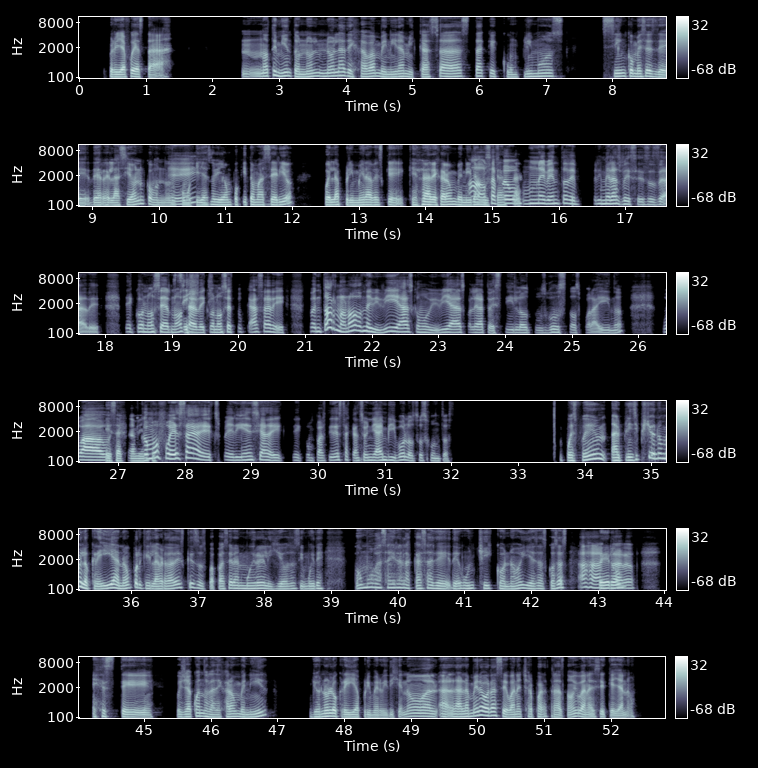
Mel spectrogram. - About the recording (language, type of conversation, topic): Spanish, podcast, ¿Qué canción asocias con tu primer amor?
- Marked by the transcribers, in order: laughing while speaking: "la dejaron"; other background noise; laughing while speaking: "este"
